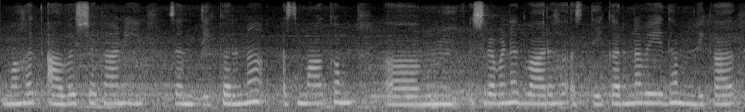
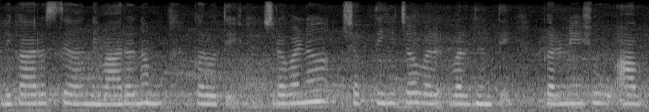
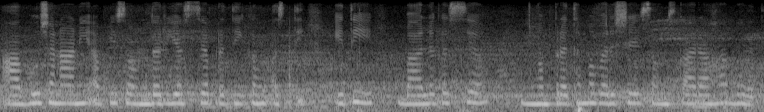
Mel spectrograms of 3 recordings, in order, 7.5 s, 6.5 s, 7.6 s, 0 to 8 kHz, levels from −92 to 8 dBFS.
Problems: constant background noise, continuous background conversations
